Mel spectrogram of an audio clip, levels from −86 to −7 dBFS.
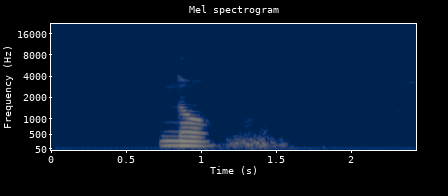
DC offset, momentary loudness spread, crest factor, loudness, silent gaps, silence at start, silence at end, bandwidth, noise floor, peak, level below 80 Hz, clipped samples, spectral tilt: under 0.1%; 17 LU; 20 dB; -49 LUFS; none; 0.75 s; 0.85 s; 14.5 kHz; -80 dBFS; -34 dBFS; -78 dBFS; under 0.1%; -8.5 dB/octave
